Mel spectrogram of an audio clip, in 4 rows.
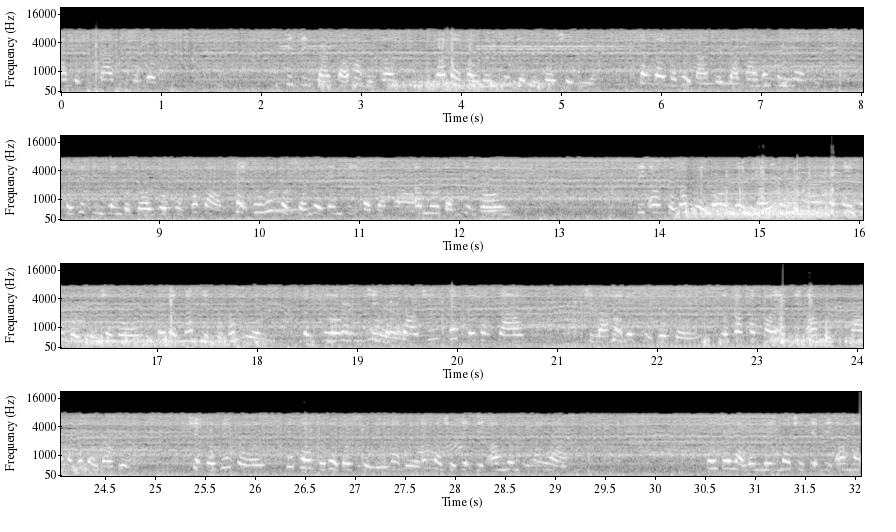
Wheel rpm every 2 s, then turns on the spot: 160, 160, 170, 160, 160, 160, 160, 160, 160, 160, 160, 160, 160, 160, 160, 160.
none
